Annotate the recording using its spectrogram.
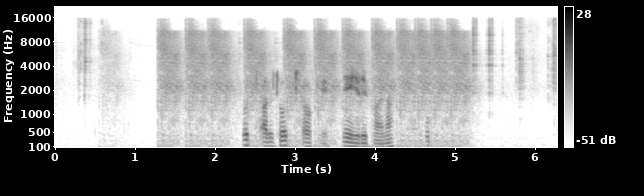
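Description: Gunshots fire rapidly in a corridor.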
